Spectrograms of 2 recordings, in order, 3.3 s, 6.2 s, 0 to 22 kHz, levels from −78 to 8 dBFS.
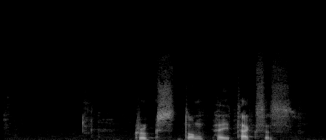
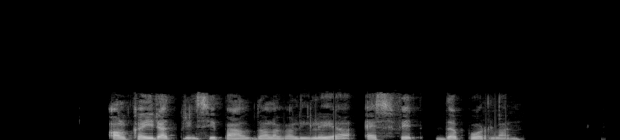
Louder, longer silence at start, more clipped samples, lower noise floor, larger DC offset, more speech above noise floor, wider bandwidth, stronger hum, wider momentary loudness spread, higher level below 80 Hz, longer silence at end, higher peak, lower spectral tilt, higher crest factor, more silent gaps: second, -29 LUFS vs -21 LUFS; second, 0.8 s vs 1.1 s; neither; second, -68 dBFS vs under -90 dBFS; neither; second, 39 dB vs over 69 dB; first, 13.5 kHz vs 8 kHz; neither; first, 16 LU vs 9 LU; second, -74 dBFS vs -58 dBFS; second, 0.35 s vs 1 s; about the same, -4 dBFS vs -2 dBFS; about the same, -4 dB/octave vs -4.5 dB/octave; first, 30 dB vs 20 dB; second, none vs 3.58-3.63 s, 4.27-4.34 s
